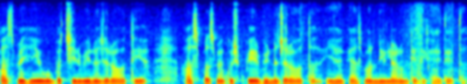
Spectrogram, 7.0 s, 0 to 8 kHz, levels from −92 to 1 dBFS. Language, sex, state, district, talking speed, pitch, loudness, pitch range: Bhojpuri, female, Uttar Pradesh, Deoria, 195 wpm, 185 Hz, -15 LUFS, 185-190 Hz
